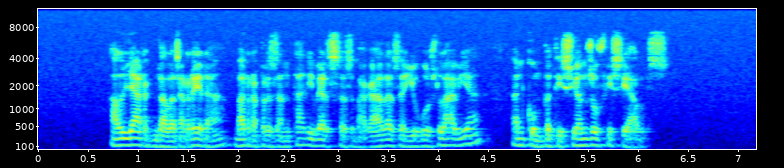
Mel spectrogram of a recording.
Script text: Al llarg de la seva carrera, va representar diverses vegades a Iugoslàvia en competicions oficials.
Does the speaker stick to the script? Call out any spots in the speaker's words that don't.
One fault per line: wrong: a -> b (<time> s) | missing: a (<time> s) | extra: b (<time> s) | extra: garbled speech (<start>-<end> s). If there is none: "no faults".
missing: seva (1.4 s)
